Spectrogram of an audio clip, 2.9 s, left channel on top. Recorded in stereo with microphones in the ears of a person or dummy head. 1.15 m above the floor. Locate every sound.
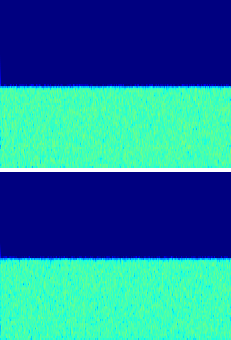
Only background noise.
